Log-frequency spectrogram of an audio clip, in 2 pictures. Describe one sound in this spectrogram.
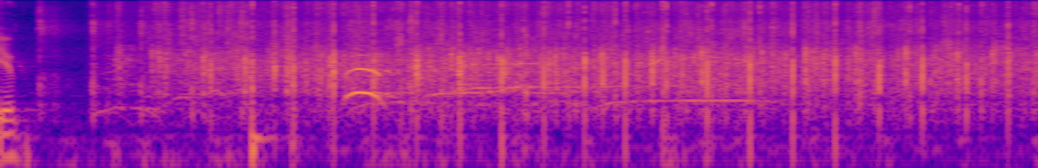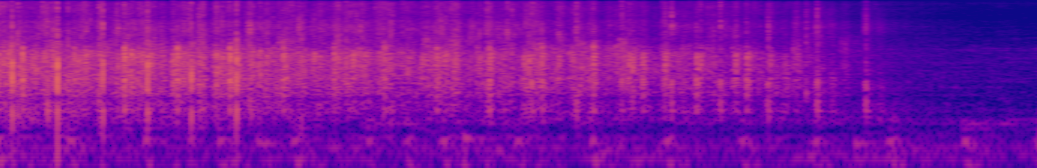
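A large audience claps and cheers.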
